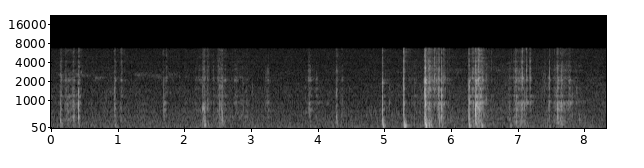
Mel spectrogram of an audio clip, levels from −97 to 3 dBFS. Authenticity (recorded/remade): remade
